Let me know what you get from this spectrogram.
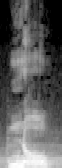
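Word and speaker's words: know: নো, নলেজ, high, tight. আমরা যখন নো উচ্চারণ করছি তখন কে লেটারটি অনুচ্চারিত থাকছে।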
